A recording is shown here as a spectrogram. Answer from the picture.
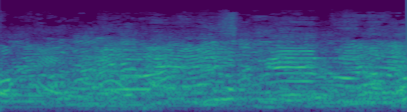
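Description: Lively chatter: several women talking over one another at close range, with no single voice standing out.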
